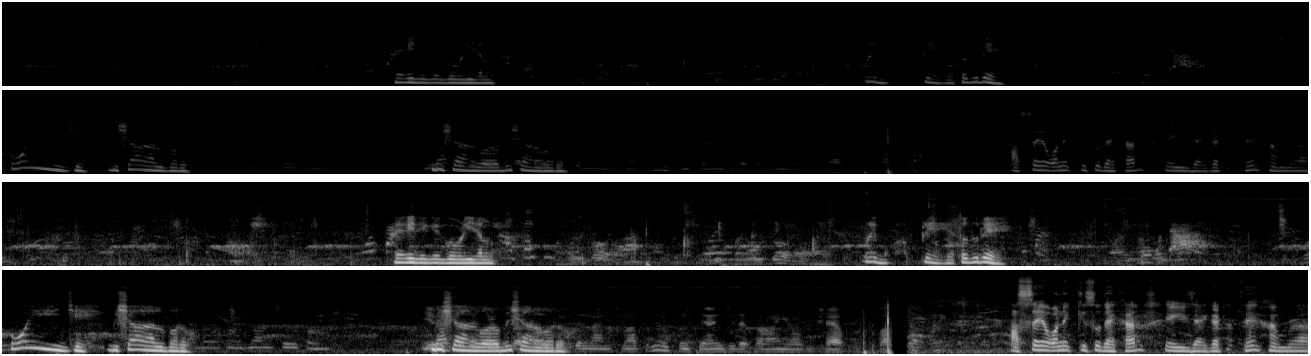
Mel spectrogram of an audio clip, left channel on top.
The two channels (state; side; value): quieter; left; 29.1 dB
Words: এইদিকে গড়িয়াল। ওরে বাপরে, এত দূরে! ওই যে বিশাল বড়, বিশাল বড়, বিশাল বড়। আছে অনেক কিছু দেখার এই জায়গাটাতে। আমরা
